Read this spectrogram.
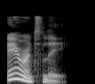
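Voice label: "arrantly", British English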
